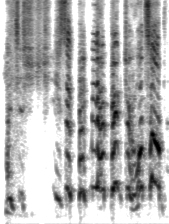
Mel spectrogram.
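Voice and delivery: very high squeaky protest; hammed-up incredulous squeal; comic bafflement. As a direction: act out helpless confusion, pitch way up. Replays baffled reaction to crying woman.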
